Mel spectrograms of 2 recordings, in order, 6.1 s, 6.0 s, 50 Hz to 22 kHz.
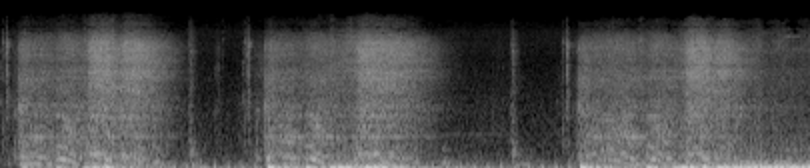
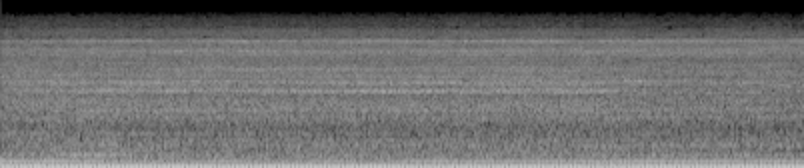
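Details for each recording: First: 85 engine, cold at a weekly winter warm-up, with a worn-out starter: three sluggish cranking bursts with pauses and no catch. Slow cranking from a weak starter, hard cold start. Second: Honda CT70 with 85 engine, just started cold and left to warm up: steady even idle about three firings a second, no knock or miss, fast idle settling as it warms; normal idle.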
